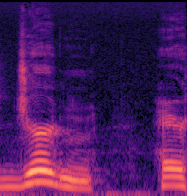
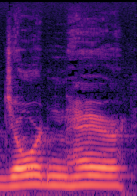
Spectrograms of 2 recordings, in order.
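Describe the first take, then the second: First: Jordan is said with a 'Jur' sound. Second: Jordan is said with a 'Jor' sound. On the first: The speaker calls it right. "Coach Jordan pronounced it as if it was spelled J-U-R-D-A-N" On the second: The speaker calls it wrong. "and not"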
